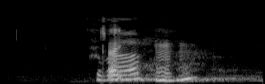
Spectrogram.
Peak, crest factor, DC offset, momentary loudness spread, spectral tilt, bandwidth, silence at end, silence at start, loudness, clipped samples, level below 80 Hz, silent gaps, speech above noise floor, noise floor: -4 dBFS; 22 dB; under 0.1%; 20 LU; -6.5 dB/octave; 9.6 kHz; 0.1 s; 0.95 s; -24 LUFS; under 0.1%; -72 dBFS; none; 44 dB; -67 dBFS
